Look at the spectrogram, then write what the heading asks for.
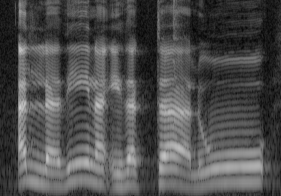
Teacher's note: لو کو ہم واو مدہ کی وجہ سے 1 سیکنڈ لمبا کریں گے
